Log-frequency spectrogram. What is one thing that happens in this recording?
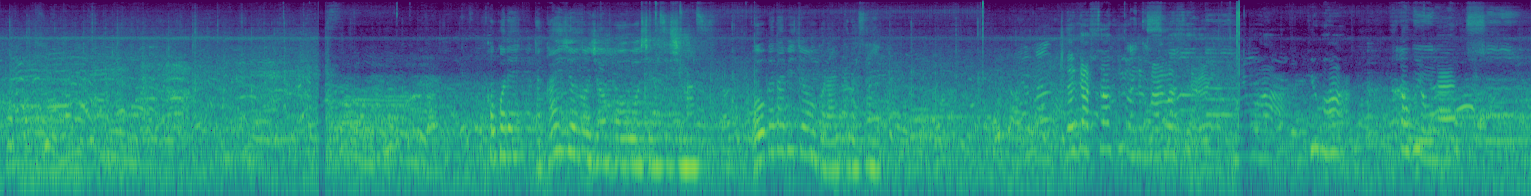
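A large crowd chants and sings loudly outdoors.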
